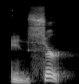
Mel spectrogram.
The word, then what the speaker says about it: insert: insert in the magazine now let's talk about the verb insert putting the stress on the second syllable he has to insert his card into the ATM he has to insert his card I cannot say he has to insert his card no I put the stress on the second syllable because it's a verb he has to insert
